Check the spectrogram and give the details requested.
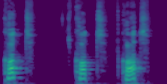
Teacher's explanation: In Polish, it's of course with the D at the end, but we always say the voiceless consonant at the end, so it will be pronounced like kot, kot, kot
